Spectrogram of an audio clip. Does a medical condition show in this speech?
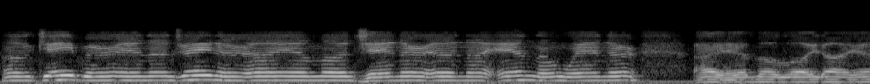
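Yes: brain injury.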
